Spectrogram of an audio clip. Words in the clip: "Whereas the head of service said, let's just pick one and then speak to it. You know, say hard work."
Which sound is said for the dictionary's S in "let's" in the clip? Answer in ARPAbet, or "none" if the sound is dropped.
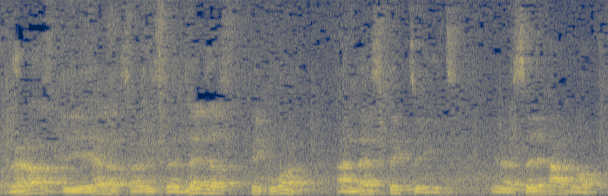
none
